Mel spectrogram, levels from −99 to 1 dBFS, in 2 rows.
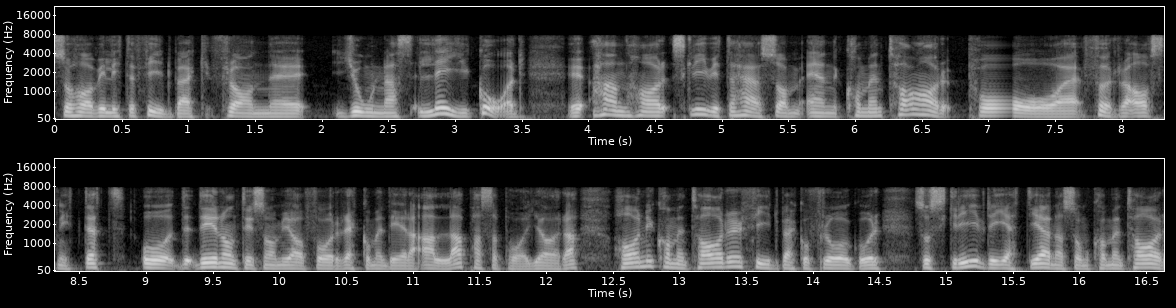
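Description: A speech recording carried over a call link, with the audio band ending at 8 kHz, which points to a wideband call codec such as G.722. From 7.00 to 7.21 s the sound stalls: the final fragment before the break is stretched into a fading buzz lasting about 182 ms, after which the speech resumes exactly where it stopped, with nothing lost. This is a call audio freeze, likely caused by packets arriving late so the jitter buffer emptied and the receiver extended the last sound until data returned, pushing everything after it later by that amount. From 12.48 to 13.90 s the speech runs hurried, about 109% of normal speed, with its pitch unchanged. That is a jitter buffer speed-up: with more audio queued than the target delay, the receiver repeatedly cut out short pitch-period slices, removing roughly 150 ms in total to catch up.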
